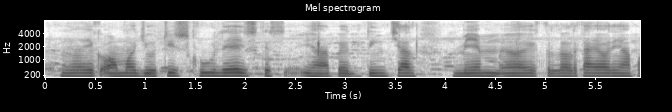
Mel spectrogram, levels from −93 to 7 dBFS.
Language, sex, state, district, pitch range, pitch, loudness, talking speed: Hindi, male, Bihar, Gaya, 150-155 Hz, 150 Hz, -29 LUFS, 180 wpm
